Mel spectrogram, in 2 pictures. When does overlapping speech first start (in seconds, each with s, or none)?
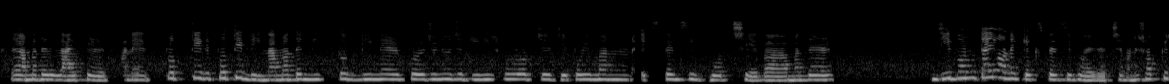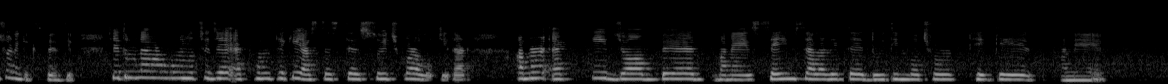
none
